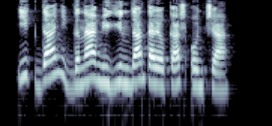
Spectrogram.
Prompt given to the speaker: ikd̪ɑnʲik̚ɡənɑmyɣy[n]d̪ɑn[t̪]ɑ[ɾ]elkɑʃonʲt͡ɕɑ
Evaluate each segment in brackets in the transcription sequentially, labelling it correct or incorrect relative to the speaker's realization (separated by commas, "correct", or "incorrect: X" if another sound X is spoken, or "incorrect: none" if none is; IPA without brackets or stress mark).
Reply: correct, correct, correct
